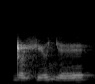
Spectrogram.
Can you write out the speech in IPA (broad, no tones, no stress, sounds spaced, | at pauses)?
ɖ ʌ xʲ ø ʎ e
